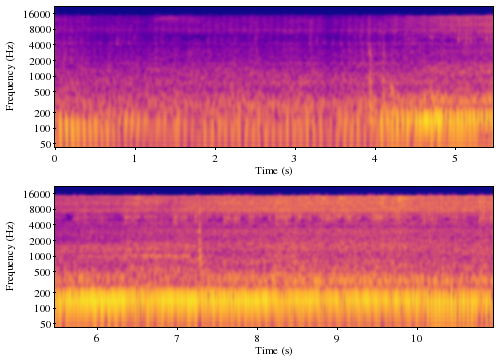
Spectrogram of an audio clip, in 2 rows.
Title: Audi B5 S4 cold start misfire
